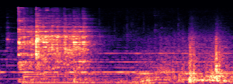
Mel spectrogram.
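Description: Dishes and cutlery clinking at a set meal table, with a louder clatter a moment in, over background music with steady held notes.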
